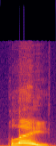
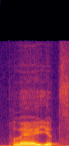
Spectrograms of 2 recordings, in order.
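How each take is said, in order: First: The ending adds no extra vowel syllable. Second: The ending adds an extra vowel syllable. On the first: The speaker calls it right. "we don't pronounce e sound. Uh, it's just like played" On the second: The speaker calls it wrong. "We can't pronounce it like play it"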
